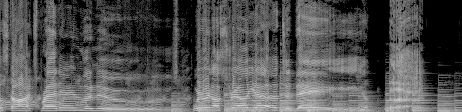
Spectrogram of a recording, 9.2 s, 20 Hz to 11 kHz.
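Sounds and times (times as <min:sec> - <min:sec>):
speech: 0:00.2 - 0:08.4
loud belch: 0:07.8 - 0:08.6.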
